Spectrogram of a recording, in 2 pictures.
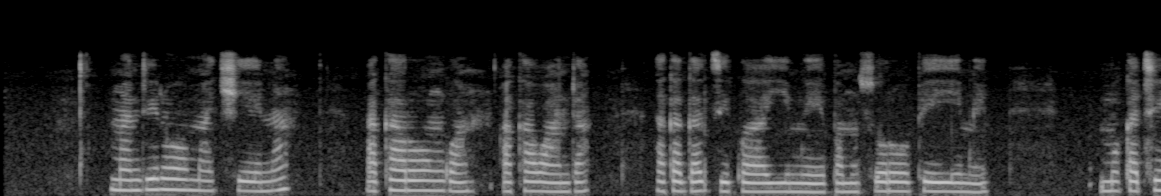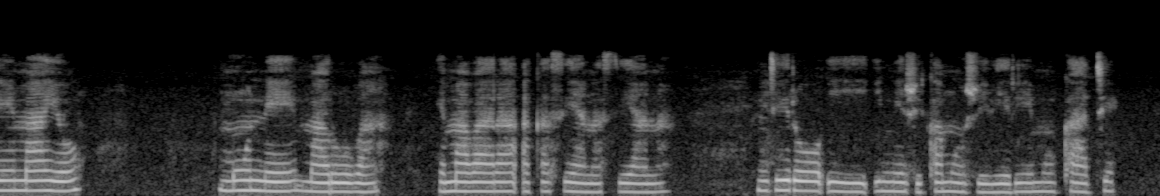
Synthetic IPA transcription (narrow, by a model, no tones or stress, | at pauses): mandiro̞mat͡ʃe̞na | kʰaɾo̞ŋɡwaːkʰawanda | kaɡʱad͡zikwaimwe̞pamuso̞ɾo̞pʰe̞imwe̞ | mukatʰimajo | mune̞maruʋa | e̞maʋaɾaʔakʰasijanasijana | ndiro̞ʔijiːne̞ʐikʰamuʐiʋirimukʰaːtʰi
